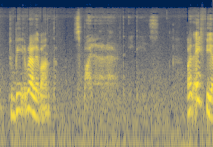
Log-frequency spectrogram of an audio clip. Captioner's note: whispers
